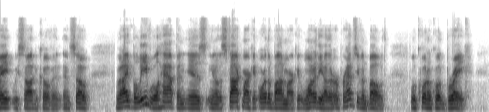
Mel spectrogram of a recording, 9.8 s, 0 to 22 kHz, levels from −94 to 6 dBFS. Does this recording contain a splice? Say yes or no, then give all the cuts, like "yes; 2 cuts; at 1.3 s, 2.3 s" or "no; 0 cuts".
no; 0 cuts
